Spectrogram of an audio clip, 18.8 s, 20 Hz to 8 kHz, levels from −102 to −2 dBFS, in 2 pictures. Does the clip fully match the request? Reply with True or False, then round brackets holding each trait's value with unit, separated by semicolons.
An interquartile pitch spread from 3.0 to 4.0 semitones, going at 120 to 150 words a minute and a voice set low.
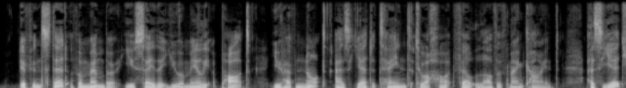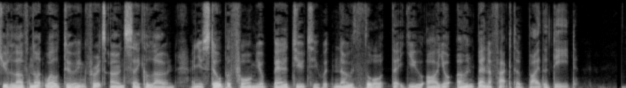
False (3.4 semitones; 180 wpm; 100 Hz)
